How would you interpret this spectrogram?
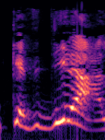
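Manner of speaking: mock-outraged, loud Spanish-accented correction; overpronounced Spanish. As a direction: belt out an overdone Spanish accent. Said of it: "like, overpronounced".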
